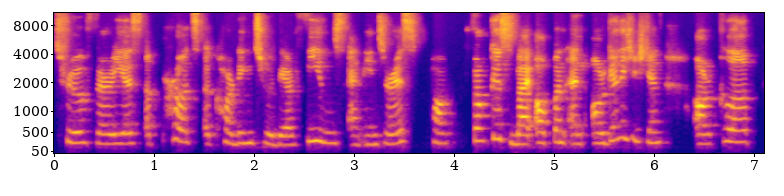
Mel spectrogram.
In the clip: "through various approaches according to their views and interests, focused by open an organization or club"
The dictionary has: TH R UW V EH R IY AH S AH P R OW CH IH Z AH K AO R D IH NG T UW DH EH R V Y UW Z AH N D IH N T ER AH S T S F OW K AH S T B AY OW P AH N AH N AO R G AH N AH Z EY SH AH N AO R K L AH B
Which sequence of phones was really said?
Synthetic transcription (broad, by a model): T R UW V EH R IY AH S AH P R OW CH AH K AO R D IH NG T UW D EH R F Y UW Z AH N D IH N T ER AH S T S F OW K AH S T B AY OW P AH N AH N AO R G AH N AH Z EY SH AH N AO R K L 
